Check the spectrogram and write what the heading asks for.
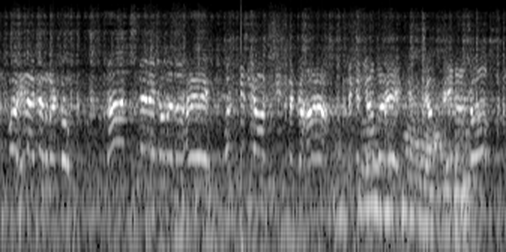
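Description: High-pitched voices chattering in quick, rising and falling bursts without clear words, from an animated film's soundtrack played through a screen's speakers.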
